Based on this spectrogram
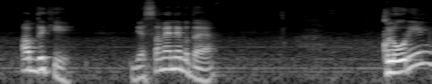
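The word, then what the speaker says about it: chlorine: देखिए जैसा मैंने बताया क्लोरीन का जो प्रोनंसिएशन है that is क्लोरीन सी एच एल ओ आर आई एन बट फ्लोरीन का जो प्रोनाउंस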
